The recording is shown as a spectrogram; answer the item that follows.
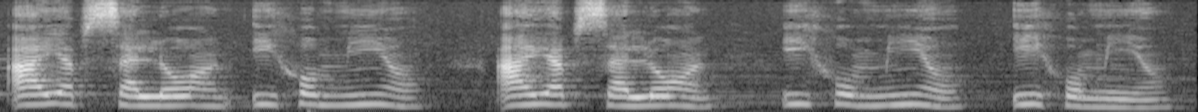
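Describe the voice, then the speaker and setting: An old king from a scripture story, slow and weighty in every word, as a woman reads him. The delivery is drawn out. Soft music plays underneath. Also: on the high side, fairly even intonation. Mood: lamenting.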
